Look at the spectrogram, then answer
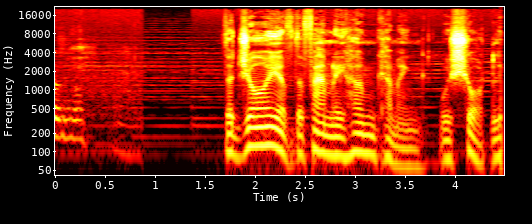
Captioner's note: voiceover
